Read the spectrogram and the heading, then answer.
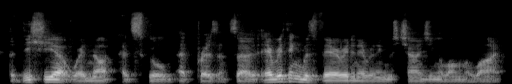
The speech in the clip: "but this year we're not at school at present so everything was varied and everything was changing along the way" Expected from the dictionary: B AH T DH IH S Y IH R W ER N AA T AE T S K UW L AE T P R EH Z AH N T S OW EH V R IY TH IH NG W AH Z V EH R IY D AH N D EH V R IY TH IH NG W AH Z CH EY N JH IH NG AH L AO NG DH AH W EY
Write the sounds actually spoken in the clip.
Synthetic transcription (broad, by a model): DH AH T DH IH S Y IH R W ER N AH T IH T S K UW L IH T P R EH Z AH N T S OW EH V R IY TH IH NG W AH Z V EH R IY D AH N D EH V R IY TH IH NG W AH Z CH EY N JH IH NG AH L AO NG DH AH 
